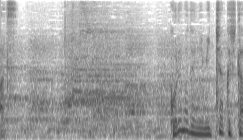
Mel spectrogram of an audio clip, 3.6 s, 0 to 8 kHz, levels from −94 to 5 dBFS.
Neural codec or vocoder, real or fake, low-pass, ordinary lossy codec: none; real; none; none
